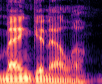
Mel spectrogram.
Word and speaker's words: Manganiello: Joe Manganiello was on. Am I right about that, Horsefly? – Yeah, he was on. But Joe Manganiello and Ben. – Manganiello, not Manganiello. Manganiello. I'm sorry.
